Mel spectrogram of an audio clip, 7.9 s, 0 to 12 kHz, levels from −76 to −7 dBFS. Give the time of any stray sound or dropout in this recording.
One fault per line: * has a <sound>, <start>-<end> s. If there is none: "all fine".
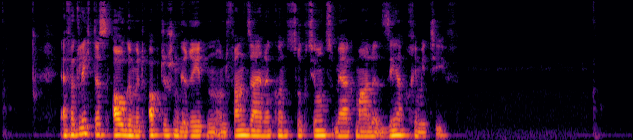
all fine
